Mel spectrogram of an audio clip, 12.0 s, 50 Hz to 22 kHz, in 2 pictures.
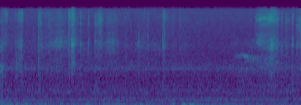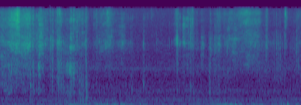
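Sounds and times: book pages rustling: 0.0s - 3.4s, 5.2s - 12.0s.

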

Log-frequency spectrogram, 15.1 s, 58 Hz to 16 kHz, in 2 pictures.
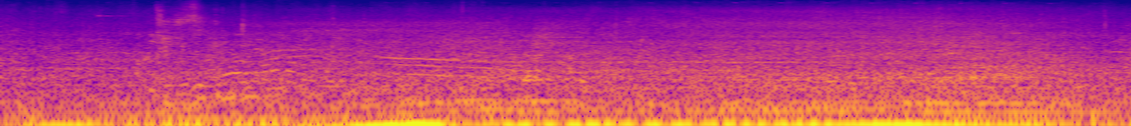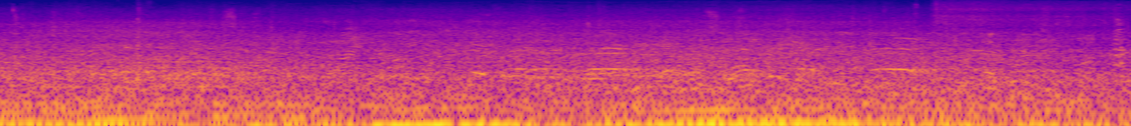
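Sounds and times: people talking nearby: 0.0s - 15.0s
road traffic rumble: 0.0s - 15.0s.

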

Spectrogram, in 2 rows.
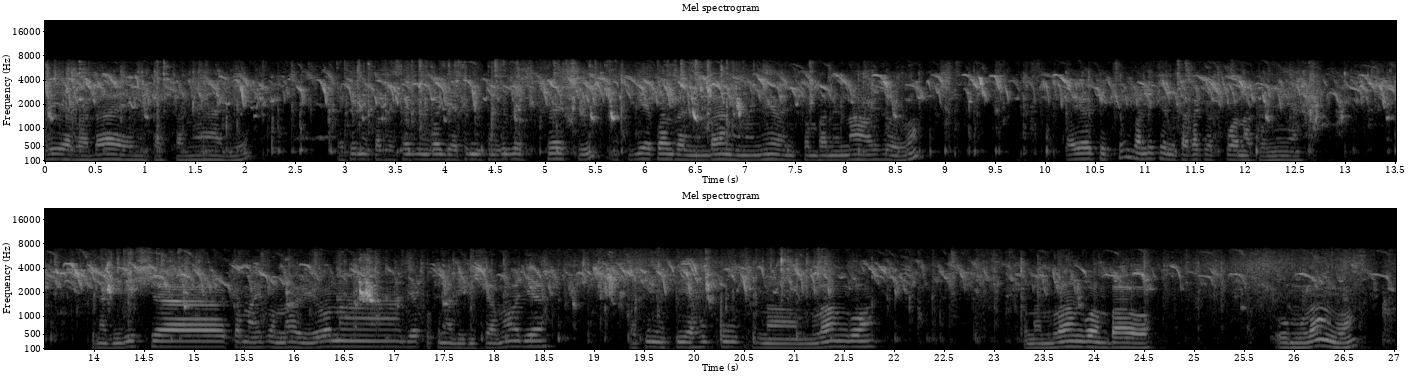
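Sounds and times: chicks peeping: 0.0s - 27.0s.

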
